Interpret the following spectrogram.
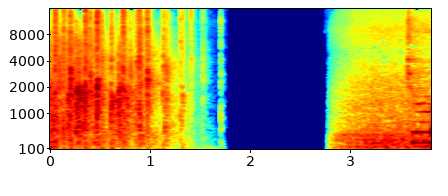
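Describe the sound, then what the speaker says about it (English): Applause for an honoree at a virtual high school graduation ceremony: fast clattering claps that thin out and stop into a second of silence, then a quieter murmuring room with scattered sounds. "a big round of applause to Honorable Diana Abigail D."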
